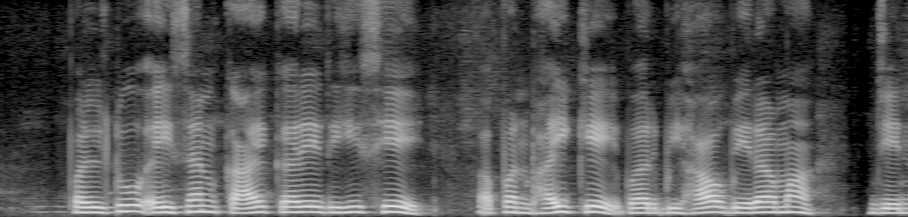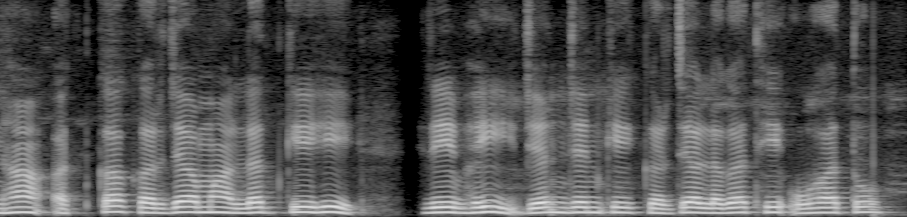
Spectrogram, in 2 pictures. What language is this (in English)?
Chhattisgarhi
